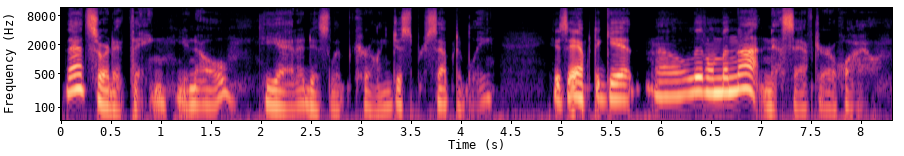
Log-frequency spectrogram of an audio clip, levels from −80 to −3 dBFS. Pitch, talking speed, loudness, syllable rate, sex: 140 Hz, 165 wpm, -20 LUFS, 4.9 syllables/s, male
